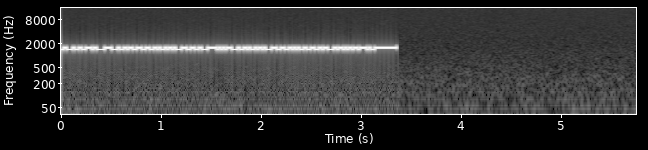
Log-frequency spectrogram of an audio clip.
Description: RTTY (50 baud, 170 Hz shift), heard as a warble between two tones, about 1550 Hz centre. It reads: … CO WIDZIMY DZISIAJ?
